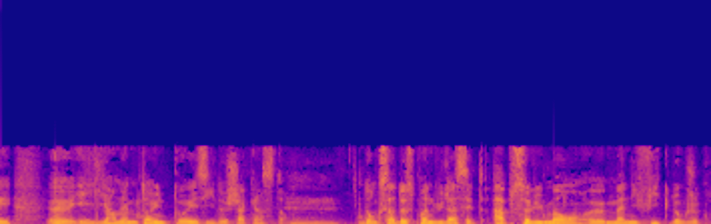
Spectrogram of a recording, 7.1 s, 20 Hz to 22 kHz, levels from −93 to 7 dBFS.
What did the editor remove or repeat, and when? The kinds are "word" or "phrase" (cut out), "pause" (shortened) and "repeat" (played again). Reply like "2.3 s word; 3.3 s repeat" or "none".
none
